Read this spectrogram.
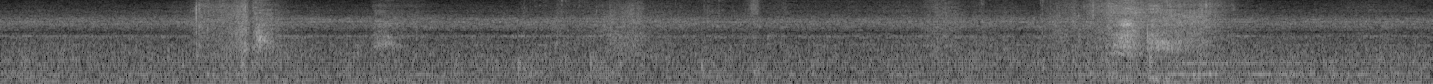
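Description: Footsteps scuff softly on a hard floor.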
